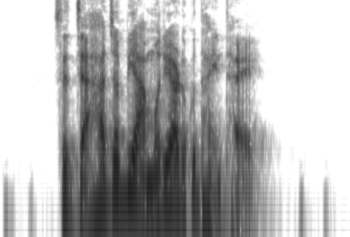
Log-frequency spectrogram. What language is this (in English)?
Odia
